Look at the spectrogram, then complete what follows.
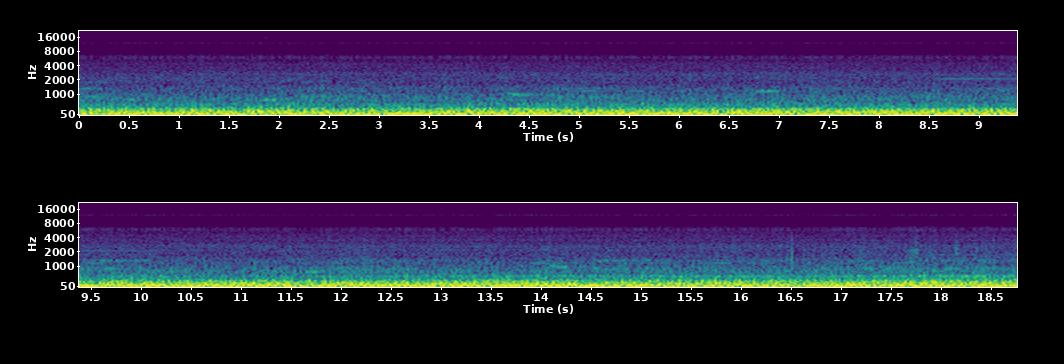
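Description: Steady rumble of an airliner's cabin noise, heard from inside at a window seat, as the jet comes in on final approach and reaches the runway, with a faint steady tone riding above it.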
